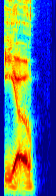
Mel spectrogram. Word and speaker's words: Io: Not yo as in yo yo. It's IO. So some people would pronounce it EO, but it was kind of like it's kind of just saying I in Italian.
